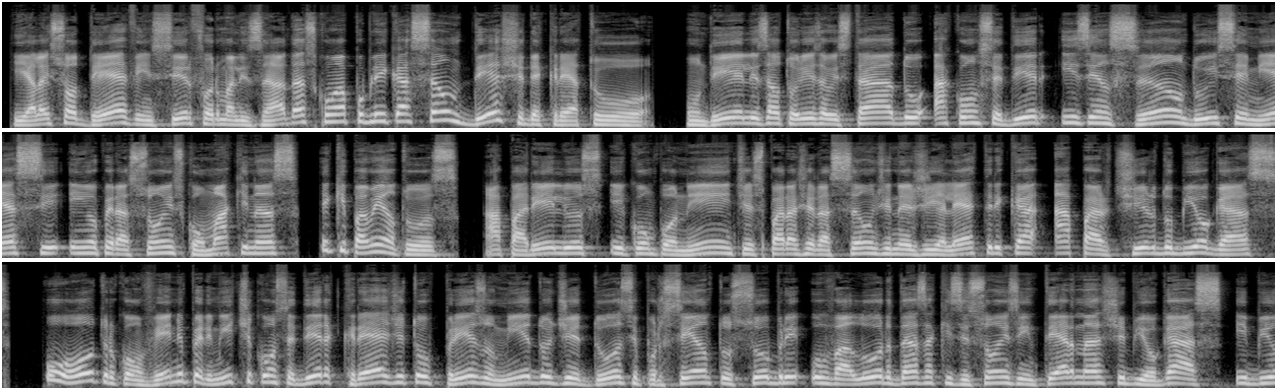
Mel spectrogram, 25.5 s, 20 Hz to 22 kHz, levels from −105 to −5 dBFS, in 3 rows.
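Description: Nothing in the signal points to a technical fault at any point in the recording.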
